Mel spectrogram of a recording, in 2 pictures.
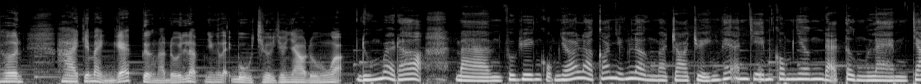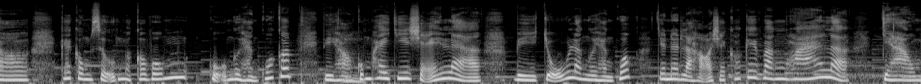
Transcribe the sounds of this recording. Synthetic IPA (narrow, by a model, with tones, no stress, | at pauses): əː˧nhaː˧jkaː˨˦jma˨˩jŋ̟ɣɛ˦˥p̚t̪ɨ˨˩əŋlaː˨˩ɗo˨˦jlə˨˩p̚ɲɨ˧ŋla̰ː˧˨jɓu˨˩t͡ɕɨ˨˩jt͡ɕɔ˧ɲa˧wɗʊ˨˦ŋ͡mhə˧ŋ͡mʔa̰ː˧˨ɗʊ˨˦ŋ͡mzo˨˩jɗɔ˨˦˧maː˨˩fɨ˧əŋzwi˧ənkʊ̰˧˥ŋ͡mɲəː˨˦laː˨˩kɔ˨˦ɲɨ̰˧˥ŋlə˨˩nmaː˨˩t͡ɕɔ˨˩t͡ɕwḭ˧˨ənvəː˨˦jʔa˧jŋ̟t͡ɕi˨ʔɛ˧mkə˧wŋ͡mɲə˧nɗa̰ː˧˥t̪ɨ˨˩ŋlaː˨˩mt͡ɕɔ˧kaː˨˦jkə˧wŋ͡msɨ̰˧˩əŋmaː˨˩kɔ˨˦vo˨˦n | ku˧˩əŋɨ˨˩əjɦaː˨˩nku˦˥ək̚ʔaː˨˦t̪ʰi˨˩ɦɔ̰˧˨kʊ̰˧˥ŋ͡mɦa˧jt͡ɕi˧əsɛ̰˧˩laː˨˩vi˨˩t͡ɕu˧˩laː˨˩ŋɨ˨˩əjɦaː˨˩nku˦˥ək̚t͡ɕɔ˧ne˧nlaː˨˩ɦɔ̰˧˨sɛ̰˧˥kɔ˨˦kaː˨˦jva˧nɦwaː˨˦laː˨˩ | t͡ɕaː˨˩w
